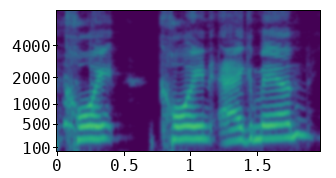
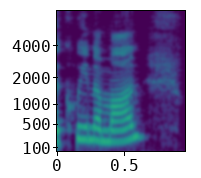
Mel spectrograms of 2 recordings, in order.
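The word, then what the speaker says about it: kouign-amann: How do you pronounce it? It's like, oh, the Queen Amon. Well, why didn't you spell it Q-U-E-E-N in the first place then?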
